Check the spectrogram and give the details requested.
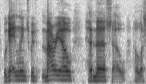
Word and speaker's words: Hermoso: We're getting linked with Mario Hermoso, that's how you say his name, 24-year-old centre-back from Espanyol.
